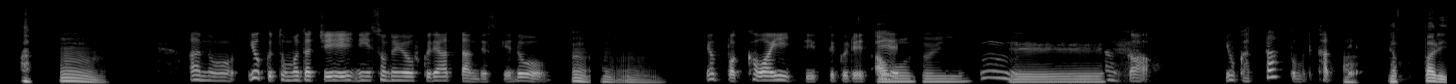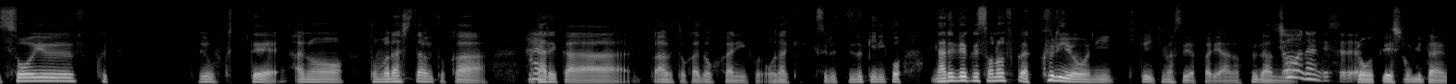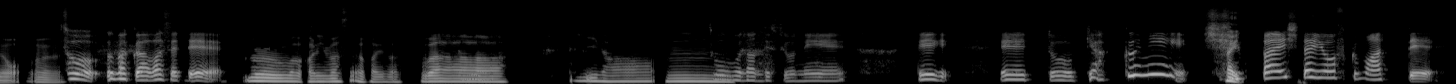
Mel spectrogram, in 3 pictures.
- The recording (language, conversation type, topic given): Japanese, podcast, 着るだけで気分が上がる服には、どんな特徴がありますか？
- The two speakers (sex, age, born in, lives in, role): female, 50-54, Japan, Japan, guest; male, 60-64, Japan, Japan, host
- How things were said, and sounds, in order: drawn out: "ええ"; "お出かけする" said as "おだけけする"; other noise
